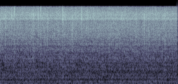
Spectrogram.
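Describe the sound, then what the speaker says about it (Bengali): Red spinach fries in a pan after its water has cooked off, being stirred: a dense, even sizzle runs unbroken and close throughout the short stretch. "এবার একটু এরকম নেড়ে চেড়ে ভাজা ভাজা মতো একটু করে"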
